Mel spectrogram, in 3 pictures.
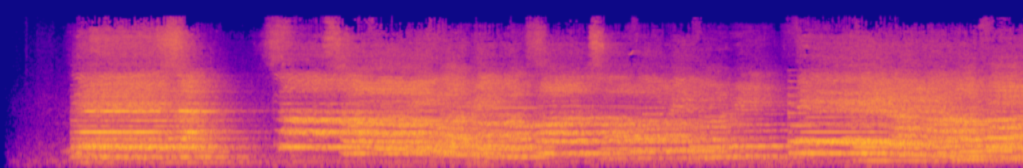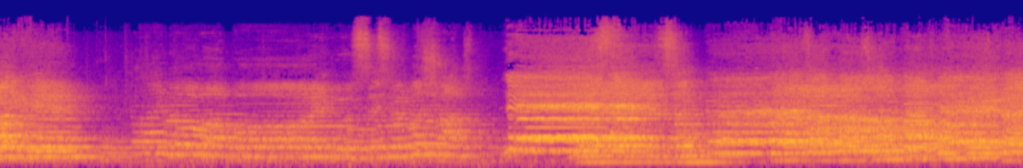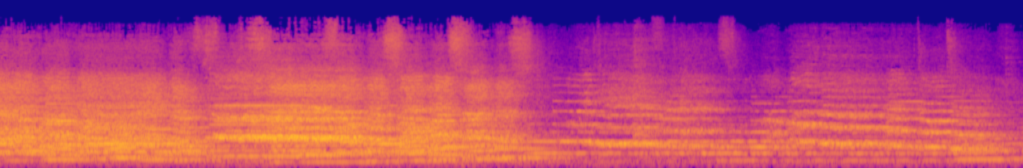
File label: Choral Response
